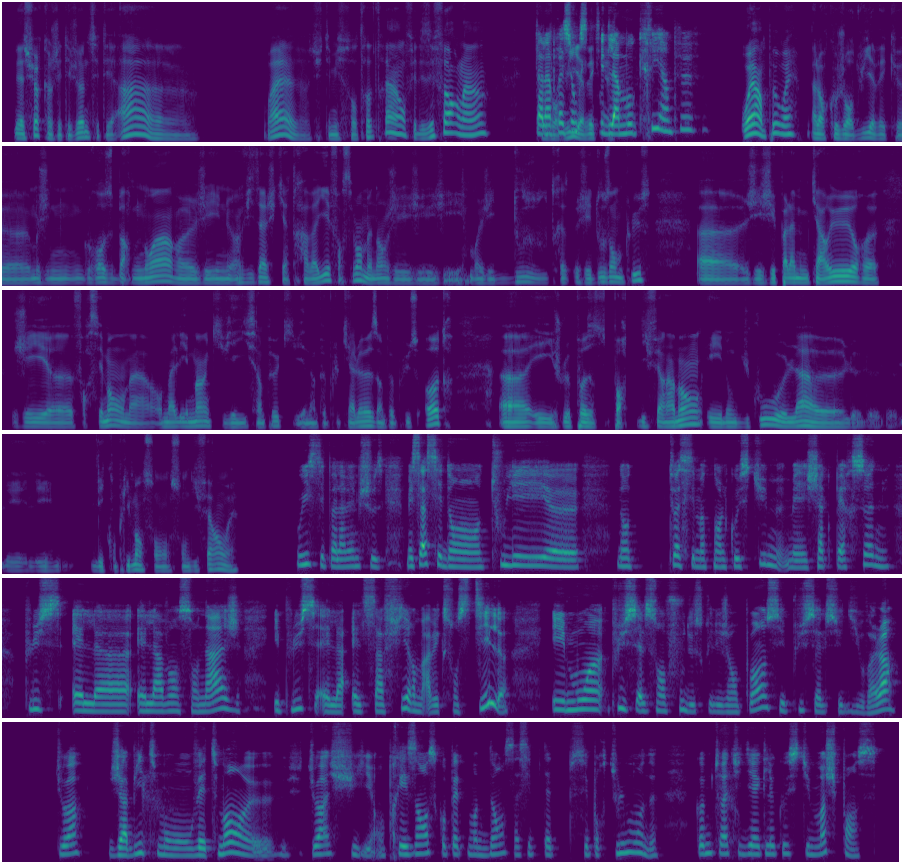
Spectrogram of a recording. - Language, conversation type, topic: French, podcast, Quel style te donne tout de suite confiance ?
- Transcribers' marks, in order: put-on voice: "Ah, heu, ouais, heu, tu … des efforts-là, hein"; stressed: "travaillé"; stressed: "style"; tapping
